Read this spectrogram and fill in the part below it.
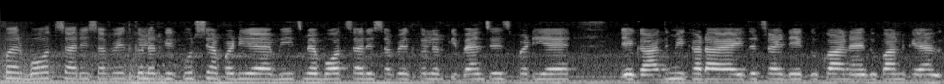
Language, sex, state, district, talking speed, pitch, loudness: Hindi, female, Rajasthan, Bikaner, 195 wpm, 230 Hz, -16 LUFS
